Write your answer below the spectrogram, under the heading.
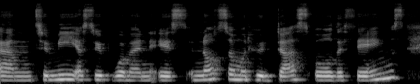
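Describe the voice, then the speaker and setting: In a Finnish accent, a woman speaks at a medium pitch with a dark, mellow tone and flat, monotone intonation. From Finland. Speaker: sensuality empowerment coach. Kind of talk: podcast interview.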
